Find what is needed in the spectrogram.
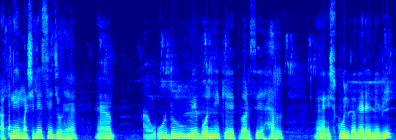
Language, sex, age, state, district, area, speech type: Urdu, male, 18-30, Bihar, Khagaria, rural, spontaneous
